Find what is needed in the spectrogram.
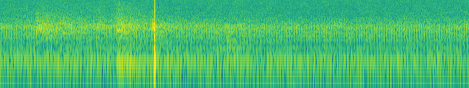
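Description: Steady electrical hum with several steady tones in it, and one sharp click about three quarters of a second in.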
